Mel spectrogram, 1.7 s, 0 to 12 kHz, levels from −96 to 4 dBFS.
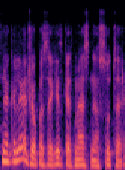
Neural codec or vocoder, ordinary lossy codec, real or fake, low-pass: codec, 16 kHz, 16 kbps, FunCodec, trained on Chinese and English, 50 frames a second; Opus, 16 kbps; fake; 7.2 kHz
